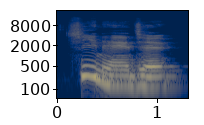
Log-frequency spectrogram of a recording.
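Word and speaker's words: cinese: চিনেজে। চিনেজে। চিনেজে। চি ই চি। কারণ কি চি এর পরে ই আছে, যদি চি এর পরে ই থাকে তাহলে তার উচ্চারণ চ এর মতো হয়।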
